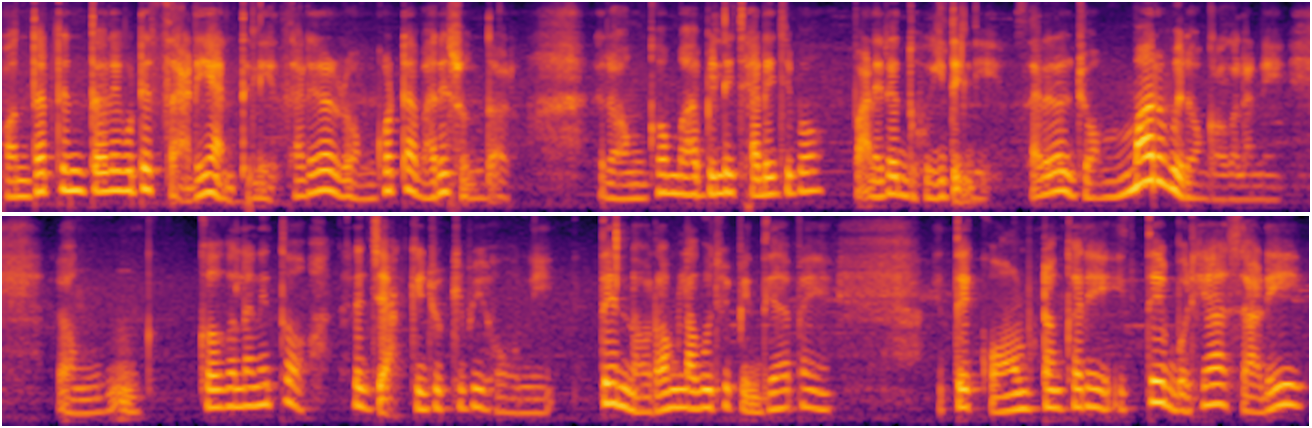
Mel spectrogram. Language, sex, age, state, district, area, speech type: Odia, female, 30-45, Odisha, Cuttack, urban, spontaneous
